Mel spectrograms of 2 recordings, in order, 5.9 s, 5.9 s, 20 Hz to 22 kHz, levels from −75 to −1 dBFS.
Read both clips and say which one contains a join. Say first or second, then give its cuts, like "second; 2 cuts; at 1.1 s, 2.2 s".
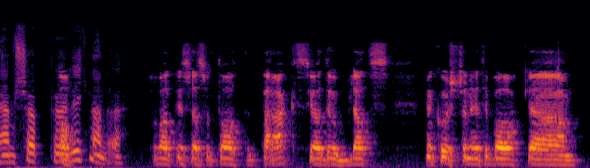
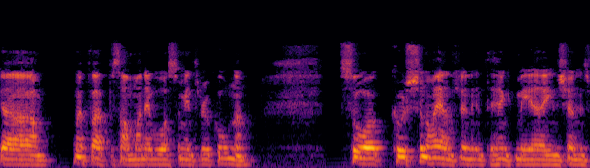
first; 1 cut; at 1.4 s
